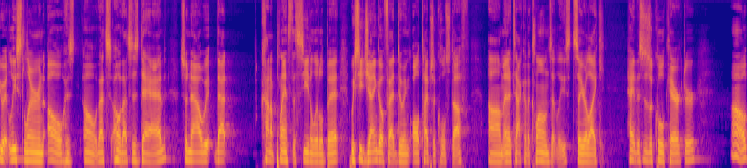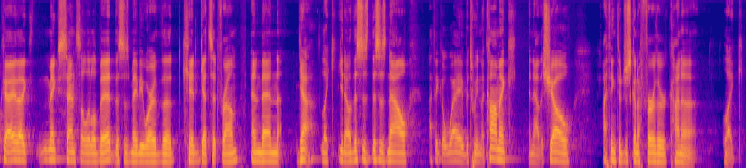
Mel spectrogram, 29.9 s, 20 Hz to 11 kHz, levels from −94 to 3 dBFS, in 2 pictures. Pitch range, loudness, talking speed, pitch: 120-135 Hz, -20 LUFS, 195 wpm, 125 Hz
